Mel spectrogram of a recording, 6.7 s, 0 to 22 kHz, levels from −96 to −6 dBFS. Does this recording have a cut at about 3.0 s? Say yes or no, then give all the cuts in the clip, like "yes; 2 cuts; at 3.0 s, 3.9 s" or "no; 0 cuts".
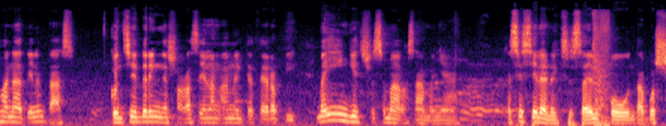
yes; 1 cut; at 3.0 s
